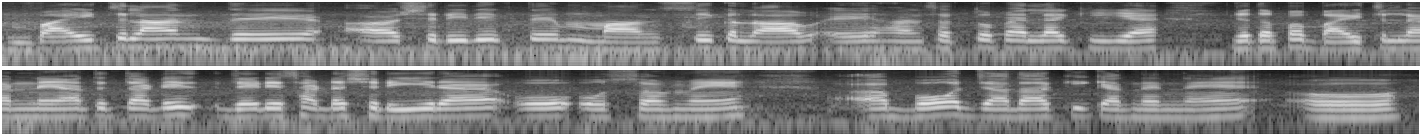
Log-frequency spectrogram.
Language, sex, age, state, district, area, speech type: Punjabi, male, 45-60, Punjab, Ludhiana, urban, spontaneous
